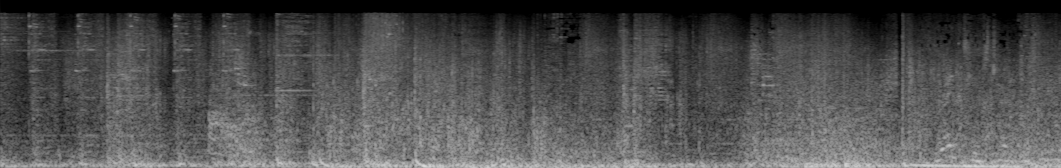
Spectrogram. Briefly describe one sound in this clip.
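Magic blasts and sword hits crackle and thud in a fast, busy fight.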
